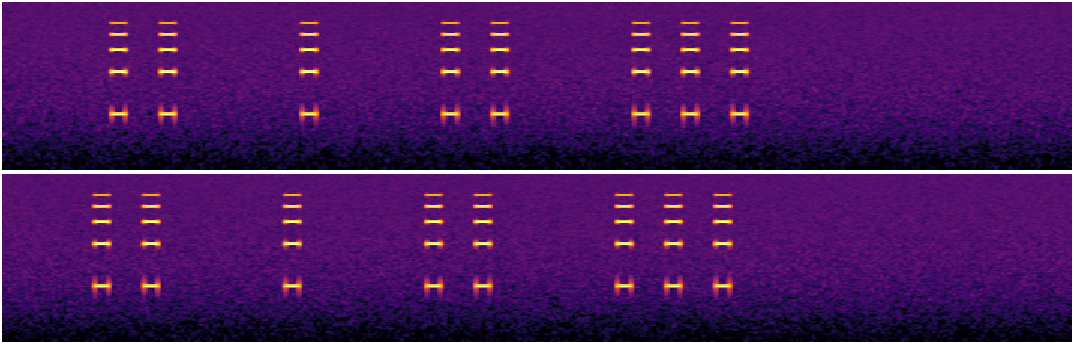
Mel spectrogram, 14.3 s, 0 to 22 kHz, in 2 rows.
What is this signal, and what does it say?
Beep code, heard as beeps from a small speaker, played twice, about 1550 Hz. 2-1-2-3. In Phoenix BIOS tables: ROM copyright notice check failure.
